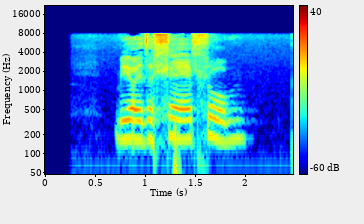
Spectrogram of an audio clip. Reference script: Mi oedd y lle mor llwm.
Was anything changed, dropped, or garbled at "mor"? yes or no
yes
